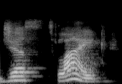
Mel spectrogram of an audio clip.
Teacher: Do S você já vai direto pro L.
